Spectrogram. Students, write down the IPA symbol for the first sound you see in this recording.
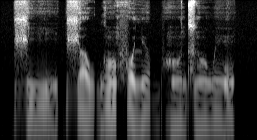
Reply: ʒ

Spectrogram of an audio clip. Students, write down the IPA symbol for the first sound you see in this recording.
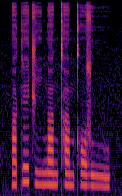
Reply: a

